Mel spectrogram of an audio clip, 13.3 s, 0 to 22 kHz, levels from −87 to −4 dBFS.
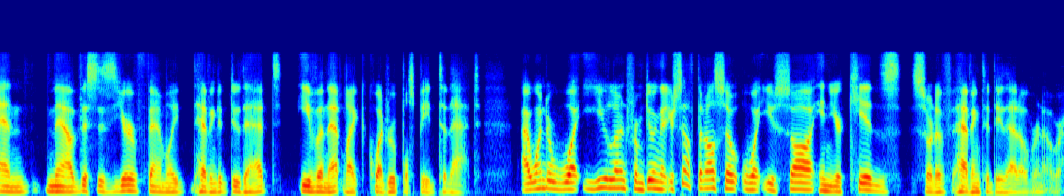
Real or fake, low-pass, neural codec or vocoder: fake; 7.2 kHz; codec, 16 kHz, about 1 kbps, DyCAST, with the encoder's durations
